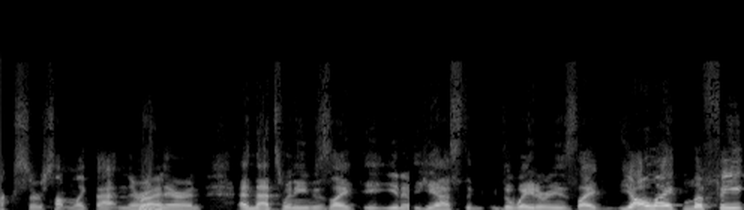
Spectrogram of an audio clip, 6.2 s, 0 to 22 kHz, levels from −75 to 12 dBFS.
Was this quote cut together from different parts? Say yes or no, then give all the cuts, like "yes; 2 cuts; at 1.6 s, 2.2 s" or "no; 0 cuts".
yes; 1 cut; at 3.4 s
